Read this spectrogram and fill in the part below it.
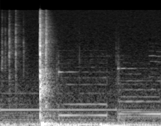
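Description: A short burst of keystrokes on a computer keyboard while entering a command, quiet and close, with a slightly sharper key clack near the start and a faint electronic hum underneath.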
